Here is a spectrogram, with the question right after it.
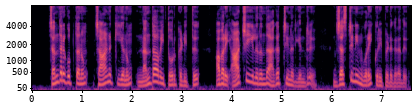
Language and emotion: Tamil, neutral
